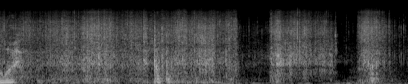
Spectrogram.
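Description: Aluminium foil crinkles as it is handled.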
